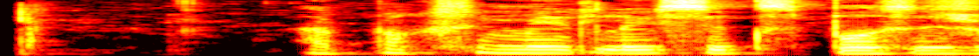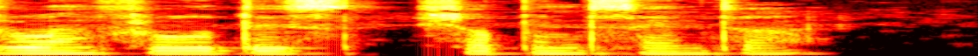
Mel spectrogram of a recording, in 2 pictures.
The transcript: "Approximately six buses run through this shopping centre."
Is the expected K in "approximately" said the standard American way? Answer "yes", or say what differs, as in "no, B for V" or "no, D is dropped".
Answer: yes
